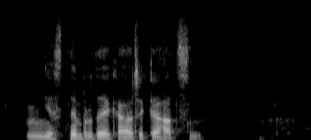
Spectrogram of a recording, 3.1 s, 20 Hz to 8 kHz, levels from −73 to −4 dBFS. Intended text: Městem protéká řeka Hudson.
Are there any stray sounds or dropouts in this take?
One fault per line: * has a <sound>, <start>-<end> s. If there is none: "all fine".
all fine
